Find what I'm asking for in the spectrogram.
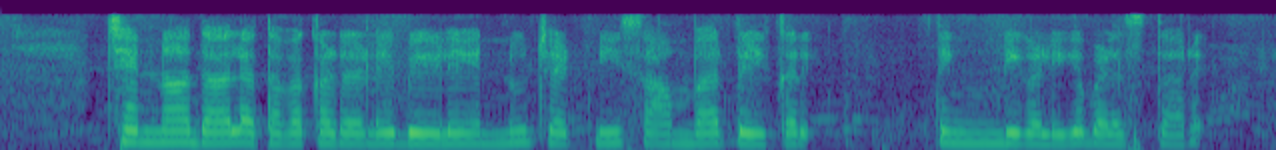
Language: Kannada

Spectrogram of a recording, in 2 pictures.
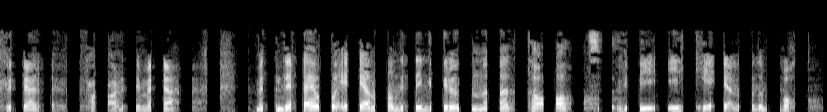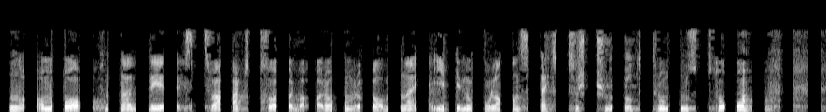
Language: Norwegian Bokmål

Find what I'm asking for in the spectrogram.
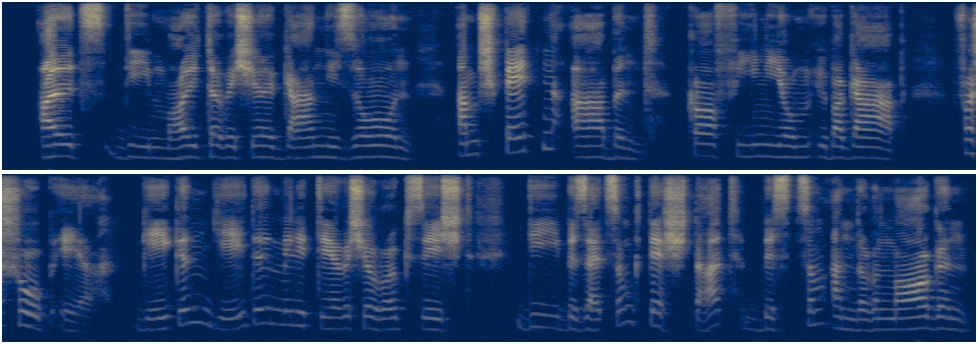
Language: German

